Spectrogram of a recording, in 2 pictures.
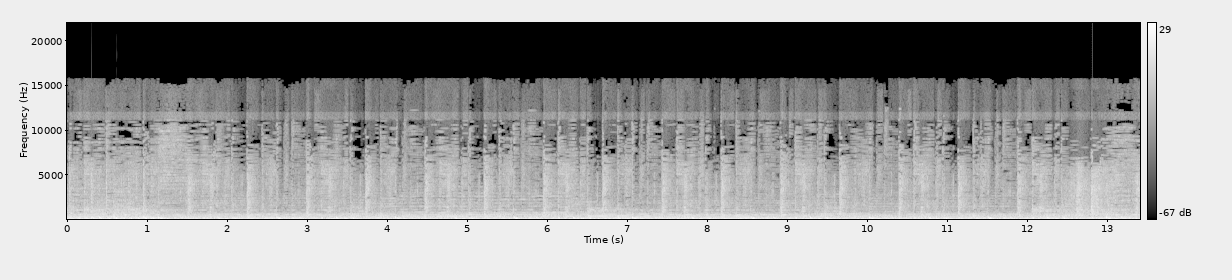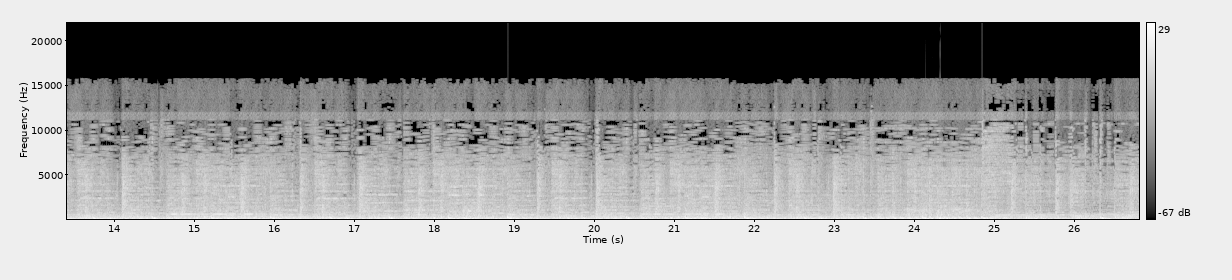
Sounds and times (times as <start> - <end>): Music: 0.0 - 26.8.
